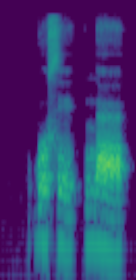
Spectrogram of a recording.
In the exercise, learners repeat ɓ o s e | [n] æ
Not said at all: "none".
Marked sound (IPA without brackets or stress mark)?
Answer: n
